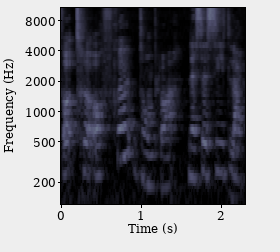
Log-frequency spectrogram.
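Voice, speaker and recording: A woman with an English accent is heard over noticeable background noise, her voice carrying an audible room echo. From England. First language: English (speaking French). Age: 20s. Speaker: university student. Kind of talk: recorded self-presentation for a class, like a job application. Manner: formal.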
